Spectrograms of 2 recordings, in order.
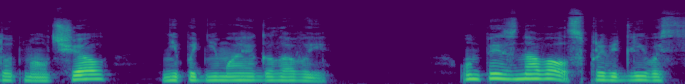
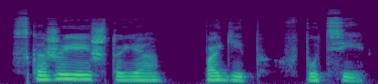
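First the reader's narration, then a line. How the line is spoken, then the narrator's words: Quiet. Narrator (Russian): тихо сказал Геродот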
